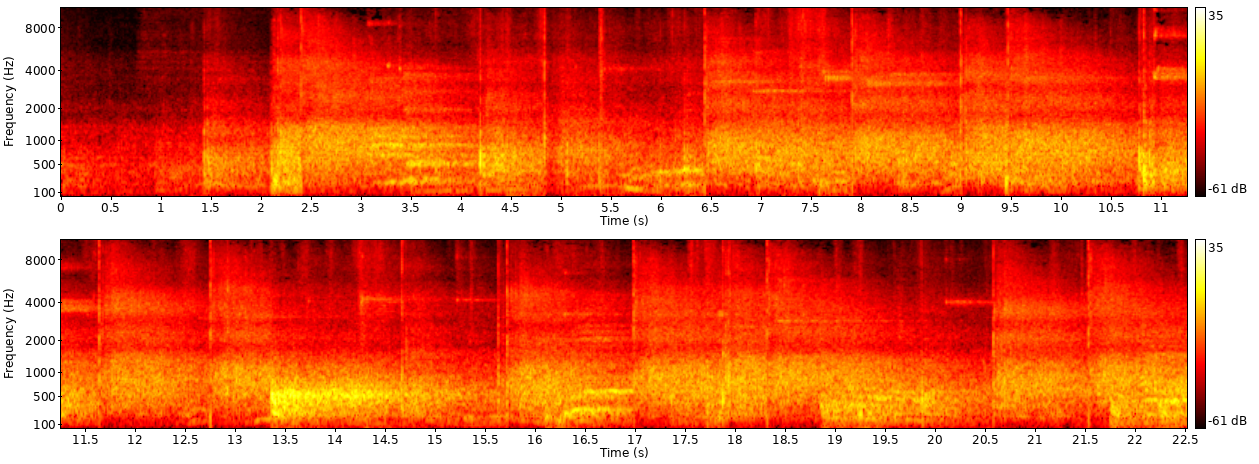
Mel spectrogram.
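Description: A rally of Basque pelota: the hard ball strikes the walls and floor of the indoor court again and again with sharp knocks that ring out in the hall, amid players' calls.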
